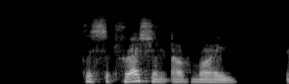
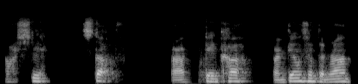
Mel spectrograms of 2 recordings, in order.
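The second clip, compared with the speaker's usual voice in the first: caught out; 3 semitones higher than usual. Retold or imitated. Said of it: "a bit of embarrassment came with it".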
